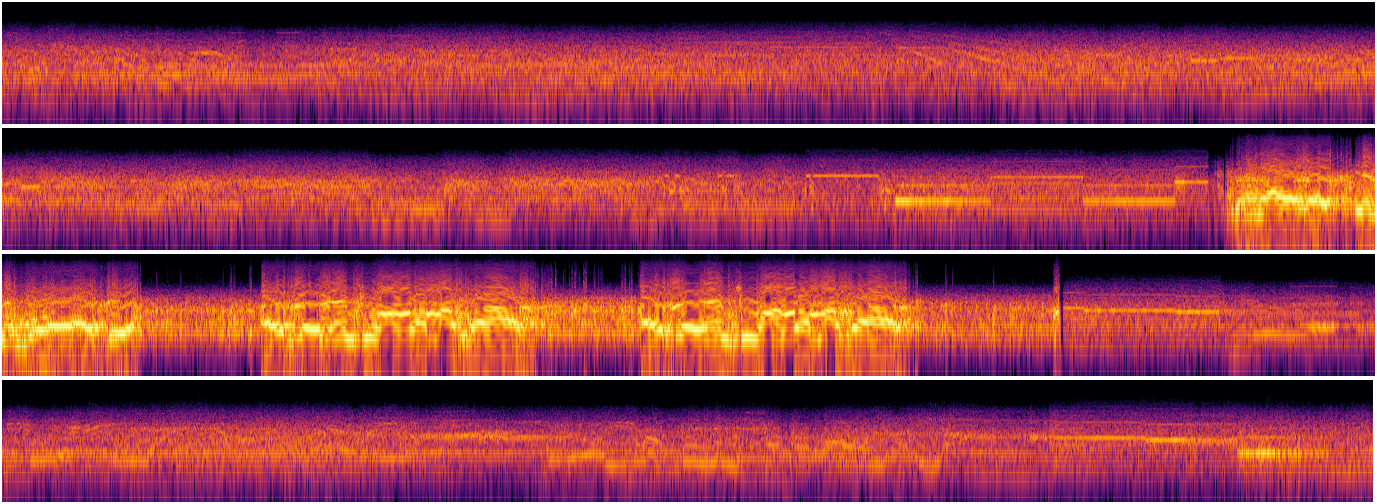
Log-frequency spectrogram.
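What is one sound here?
A radio receiver hisses with static and faint whistling tones.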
